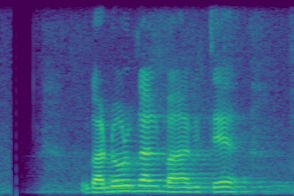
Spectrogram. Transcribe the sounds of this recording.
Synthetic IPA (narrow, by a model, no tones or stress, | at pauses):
ɡɐɖoːlɡalbʱaːʋit̪e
